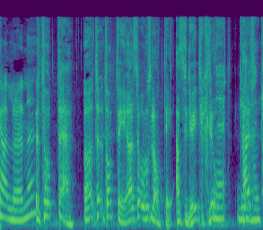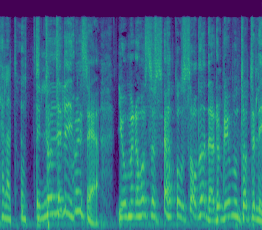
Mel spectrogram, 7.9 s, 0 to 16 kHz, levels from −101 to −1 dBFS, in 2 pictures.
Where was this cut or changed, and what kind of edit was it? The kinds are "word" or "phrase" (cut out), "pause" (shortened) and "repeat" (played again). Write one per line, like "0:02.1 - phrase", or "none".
0:02.3 - word
0:04.1 - word
0:05.1 - word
